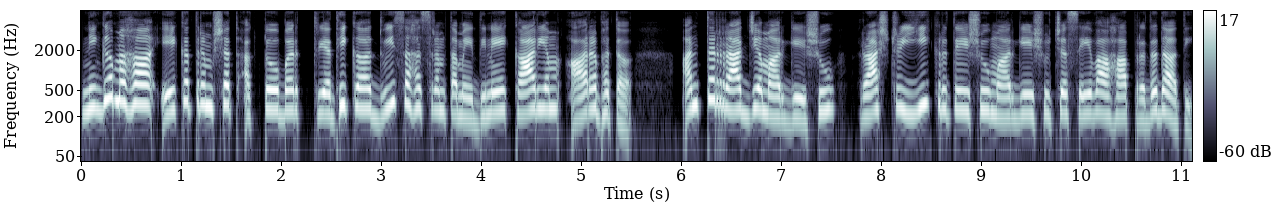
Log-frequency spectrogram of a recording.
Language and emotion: Sanskrit, neutral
